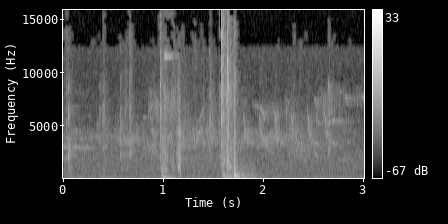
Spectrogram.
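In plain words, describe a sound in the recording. A wooden door clicks open and thuds.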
